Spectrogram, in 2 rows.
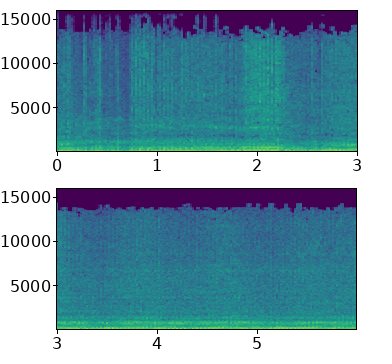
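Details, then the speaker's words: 1985 VW Vanagon Westfalia Weekender parked about 20 years, started with starter fluid, now running on gasoline: low steady idle with an even beat, no knocking or misfire; normal idle. "that's running on gasoline it's idling"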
